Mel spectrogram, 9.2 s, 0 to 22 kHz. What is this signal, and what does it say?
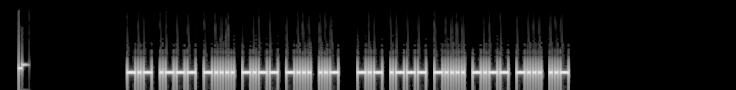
Morse code, heard as a keyed tone, about 34 wpm, 700 Hz. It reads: KJ6YBU KJ6YBU
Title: USA Call Signs Repeated 2x 35wpm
